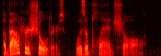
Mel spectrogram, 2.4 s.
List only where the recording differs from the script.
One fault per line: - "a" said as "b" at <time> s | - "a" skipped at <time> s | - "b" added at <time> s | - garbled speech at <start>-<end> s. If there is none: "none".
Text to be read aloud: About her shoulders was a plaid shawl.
none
